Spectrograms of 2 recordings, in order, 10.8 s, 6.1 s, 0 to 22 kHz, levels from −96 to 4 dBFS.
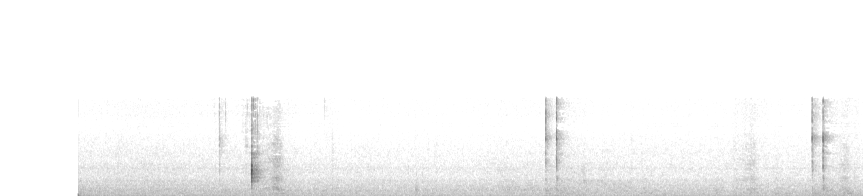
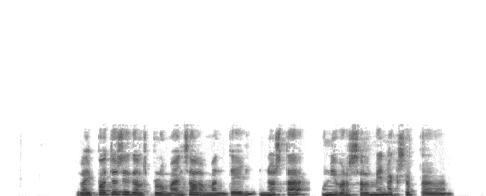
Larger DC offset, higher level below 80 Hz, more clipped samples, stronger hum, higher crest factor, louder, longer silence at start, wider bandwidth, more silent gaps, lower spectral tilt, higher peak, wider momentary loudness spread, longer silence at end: neither; second, -84 dBFS vs -60 dBFS; neither; neither; first, 42 dB vs 18 dB; second, -42 LUFS vs -22 LUFS; about the same, 0.95 s vs 0.95 s; first, 11.5 kHz vs 7.8 kHz; second, none vs 3.94-4.01 s; second, 0 dB/octave vs -5.5 dB/octave; second, -12 dBFS vs -6 dBFS; first, 20 LU vs 5 LU; second, 0 s vs 0.45 s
